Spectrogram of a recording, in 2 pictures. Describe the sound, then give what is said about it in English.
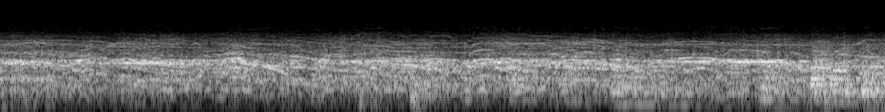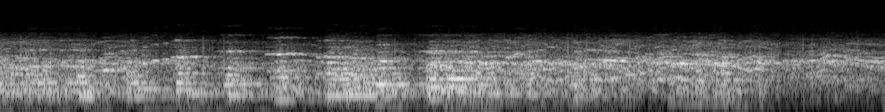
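A large crowd cheers in crowded streets as a royal carriage drives through, many voices blending into a dense, steady din of cheering and chatter that stays loud throughout, with no single voice standing out. “Through the crowded streets, amid the cheering, they drive in the royal carriage back to Boislorier House”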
